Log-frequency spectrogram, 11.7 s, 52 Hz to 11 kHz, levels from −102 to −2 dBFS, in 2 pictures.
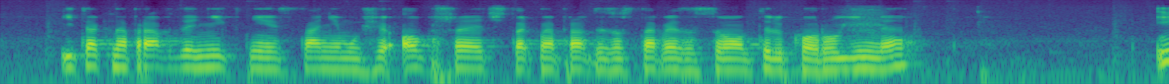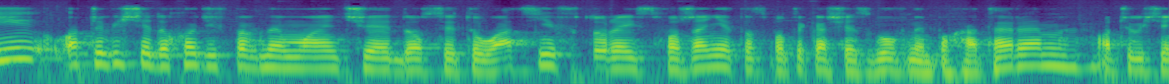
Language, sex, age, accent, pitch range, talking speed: Polish, male, 20-39, native, 125-155 Hz, 185 wpm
